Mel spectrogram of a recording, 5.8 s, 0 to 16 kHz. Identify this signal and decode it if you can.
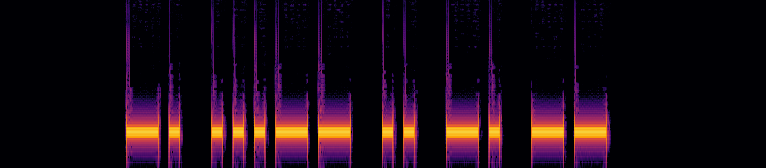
Morse code, heard as a keyed tone, about 18 wpm, 700 Hz. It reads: N3INM
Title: Speed Racing - USA 1x3 Call Signs 15wpm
